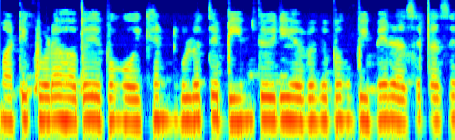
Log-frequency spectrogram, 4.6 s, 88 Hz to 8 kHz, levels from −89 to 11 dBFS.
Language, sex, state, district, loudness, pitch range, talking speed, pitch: Bengali, female, West Bengal, Kolkata, -13 LUFS, 170-180 Hz, 160 wpm, 175 Hz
